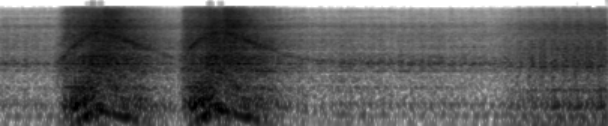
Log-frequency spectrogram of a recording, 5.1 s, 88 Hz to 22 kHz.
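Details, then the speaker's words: 1986 Voyager XII 1200 four-cylinder after restoration, near-stock jetting (110 mains, 38 slows), slightly rich, cool day, carbs still need syncing: two clean throttle blips, then steady even idle; fires right up, normal idle. "So that ain't too shabby, folks. Fires right up, sounds good, idle's good."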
